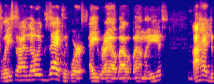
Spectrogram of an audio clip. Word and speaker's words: Arab: Lori is going to try to correct me on this, and she's going to say it wrong. Lori and Cassie both, I bet you would tell me that I'm supposed to say Arab, Alabama. That is Arab, Alabama.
